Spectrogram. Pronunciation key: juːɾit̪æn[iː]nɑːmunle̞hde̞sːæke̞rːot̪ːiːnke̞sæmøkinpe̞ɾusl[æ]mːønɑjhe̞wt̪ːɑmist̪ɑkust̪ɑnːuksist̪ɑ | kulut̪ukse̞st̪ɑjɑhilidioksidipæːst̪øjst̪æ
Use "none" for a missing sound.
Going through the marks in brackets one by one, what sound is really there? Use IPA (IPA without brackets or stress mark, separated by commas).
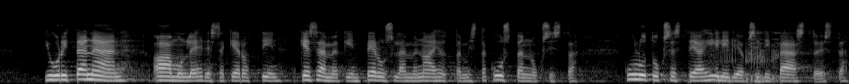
æː, æ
